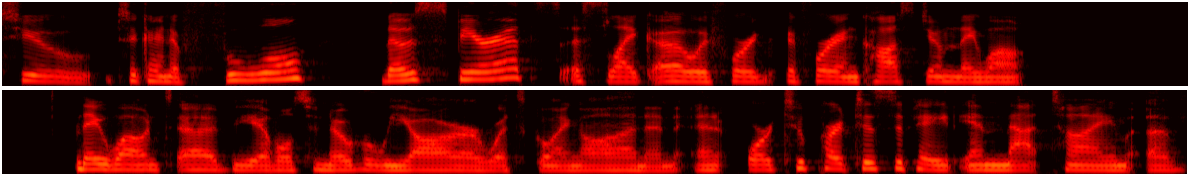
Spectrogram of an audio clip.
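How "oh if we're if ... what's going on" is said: plain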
